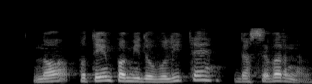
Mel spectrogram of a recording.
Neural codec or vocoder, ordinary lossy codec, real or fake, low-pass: none; MP3, 24 kbps; real; 5.4 kHz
